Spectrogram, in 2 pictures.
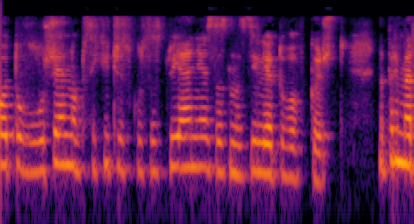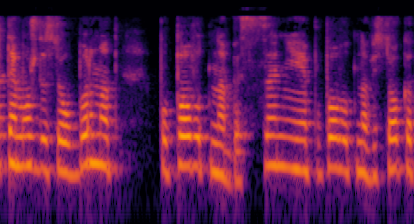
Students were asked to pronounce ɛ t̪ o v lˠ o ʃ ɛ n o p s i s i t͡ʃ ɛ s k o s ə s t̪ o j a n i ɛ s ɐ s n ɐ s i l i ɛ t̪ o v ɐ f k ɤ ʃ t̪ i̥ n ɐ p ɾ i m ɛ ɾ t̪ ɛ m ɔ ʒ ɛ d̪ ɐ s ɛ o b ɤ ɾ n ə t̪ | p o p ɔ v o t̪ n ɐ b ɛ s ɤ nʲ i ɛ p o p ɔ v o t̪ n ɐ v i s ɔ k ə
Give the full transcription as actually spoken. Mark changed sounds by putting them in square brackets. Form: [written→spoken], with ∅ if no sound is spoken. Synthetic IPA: ɛ t̪ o v lˠ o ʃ ɛ n o p s i [s→x] i t͡ʃ ɛ s k o s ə s t̪ o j a n i ɛ s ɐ s n ɐ s i l i ɛ t̪ o v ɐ f k ɤ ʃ t̪ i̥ n ɐ p ɾ i m ɛ ɾ t̪ ɛ m ɔ ʒ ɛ d̪ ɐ s ɛ o b ɤ ɾ n ə t̪ | p o p ɔ v o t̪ n ɐ b ɛ s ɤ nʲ i ɛ p o p ɔ v o t̪ n ɐ v i s ɔ k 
